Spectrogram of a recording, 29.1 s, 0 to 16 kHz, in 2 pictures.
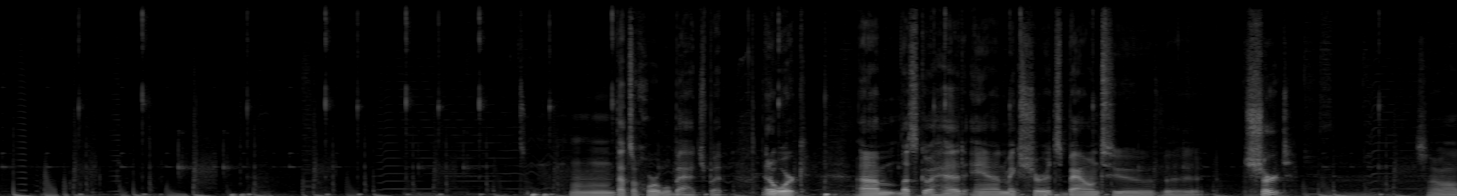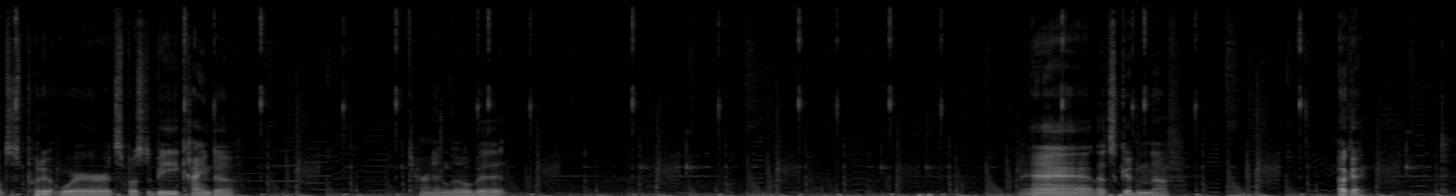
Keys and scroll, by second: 2.3 t, 5.3 c, 10.5 t, 19.3 t, 23.8 t, 25.7 t.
